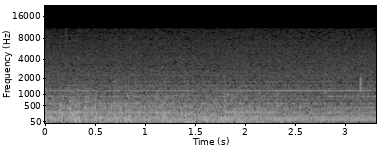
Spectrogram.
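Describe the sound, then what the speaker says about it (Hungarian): A heavy storm in the game Horizon Forbidden West, with a steady, faint wash of rain and a low rumble of thunder that runs unbroken throughout, with no voices. "Nagyon nagy vihar van itt."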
